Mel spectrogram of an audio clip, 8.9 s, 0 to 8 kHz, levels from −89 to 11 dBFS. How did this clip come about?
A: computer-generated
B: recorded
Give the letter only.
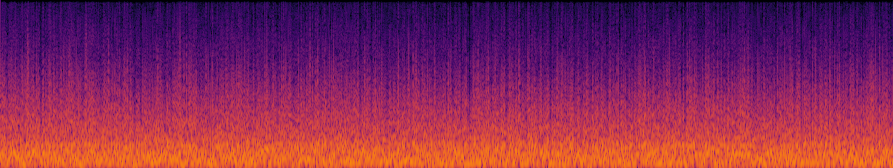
A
